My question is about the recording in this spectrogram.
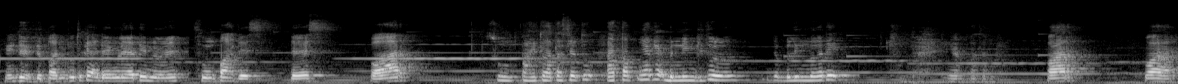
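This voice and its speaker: A man's voice: fairly high pitch, fairly quick, dark tone, echoey room, muffled recording, faint music behind. A young man, hosting a casual horror-challenge vlog in an office, slangy and swearing in jokey banter. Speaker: vlogger. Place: office room indoors.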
